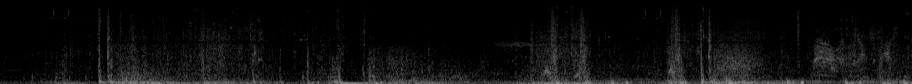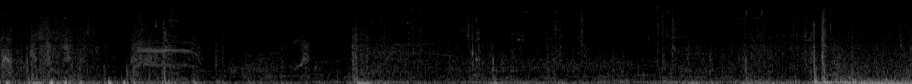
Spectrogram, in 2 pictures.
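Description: Energy guns fire with crackling, zapping bursts.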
